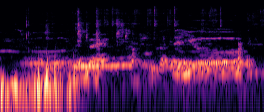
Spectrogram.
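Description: Men chant together nearby.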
